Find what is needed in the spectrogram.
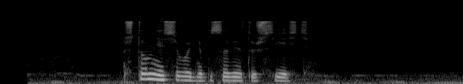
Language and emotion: Russian, neutral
